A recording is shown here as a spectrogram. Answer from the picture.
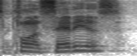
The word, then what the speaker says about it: poinsettias: I'm like, you said it's poinsettias? – That's what it is. – I've been saying it wrong for my whole life.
